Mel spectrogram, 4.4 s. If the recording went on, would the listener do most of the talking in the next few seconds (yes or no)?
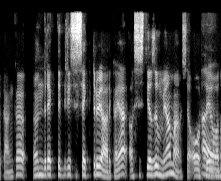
yes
